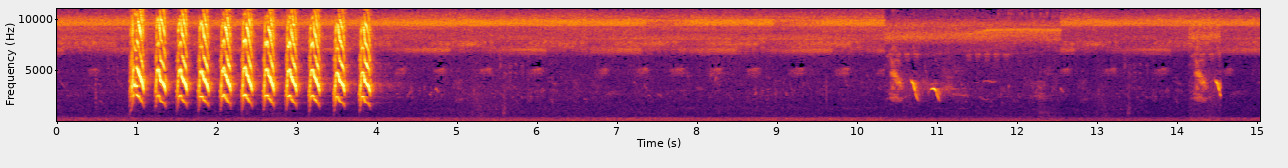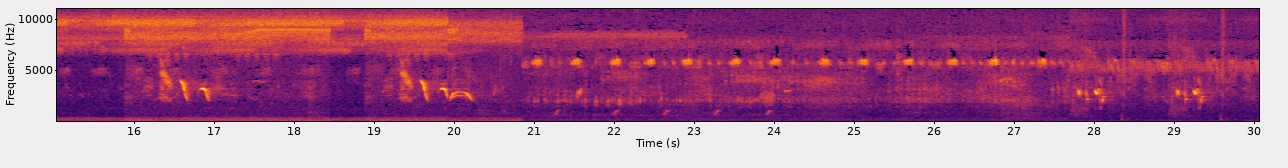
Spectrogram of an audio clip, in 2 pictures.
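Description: A bird gives a loud, rapid run of about a dozen repeated calls lasting some three seconds, over a steady high hiss of outdoor ambience. Later a drongo gives short, falling calls every two or three seconds. After a sudden drop in the background, fainter chirps and an even high ticking follow.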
